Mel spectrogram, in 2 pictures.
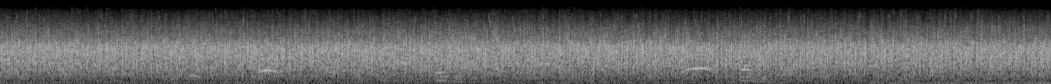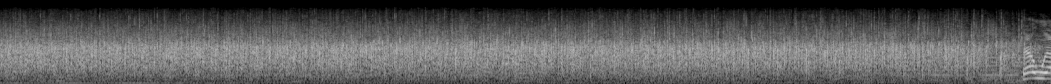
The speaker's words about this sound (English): Let's give Mrs. Rosa Parks a round of applause, if you please.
